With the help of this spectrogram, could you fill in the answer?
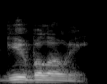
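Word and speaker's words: Vieux-Boulogne: According to the pronunciation that I found on the internet, it is in fact view baloney.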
